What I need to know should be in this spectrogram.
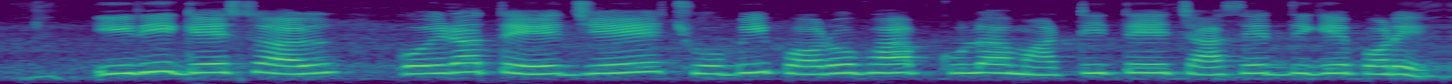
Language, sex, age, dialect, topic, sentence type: Bengali, female, 18-24, Jharkhandi, agriculture, statement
